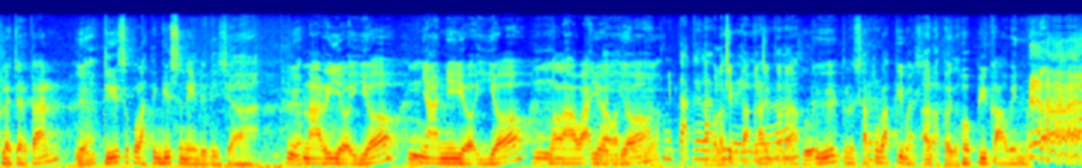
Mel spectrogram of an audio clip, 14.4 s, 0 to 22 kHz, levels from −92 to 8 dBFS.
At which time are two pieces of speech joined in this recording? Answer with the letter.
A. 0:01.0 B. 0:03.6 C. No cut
B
